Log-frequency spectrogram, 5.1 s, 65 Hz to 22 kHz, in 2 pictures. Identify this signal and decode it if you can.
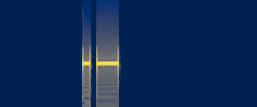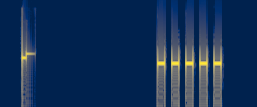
Morse code, heard as a keyed tone, about 17 wpm, 700 Hz. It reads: A 5
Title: Common Cut Numbers - 1-Digit 17wpm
